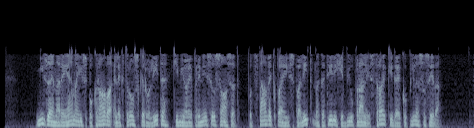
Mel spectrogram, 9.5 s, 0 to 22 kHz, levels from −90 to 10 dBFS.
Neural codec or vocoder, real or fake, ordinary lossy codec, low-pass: none; real; AAC, 16 kbps; 10.8 kHz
